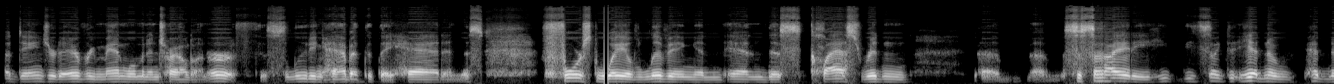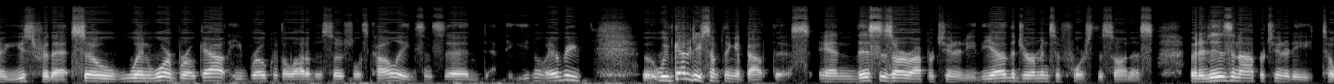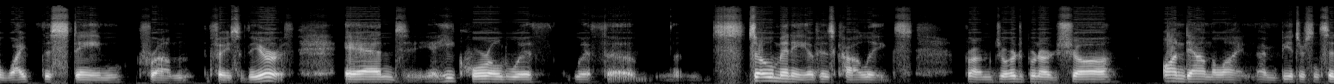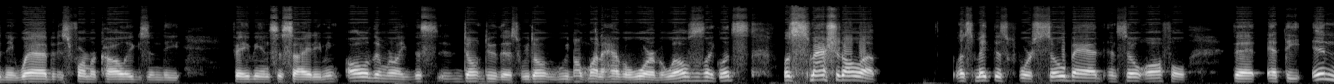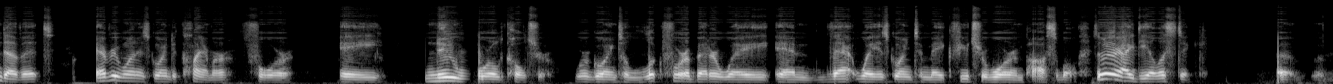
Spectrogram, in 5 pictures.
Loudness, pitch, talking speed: -16 LUFS, 145 Hz, 185 wpm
